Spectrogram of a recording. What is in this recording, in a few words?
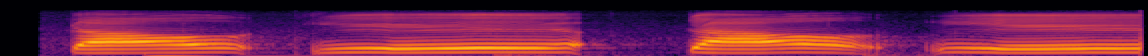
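"lao3 shi1", Mandarin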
